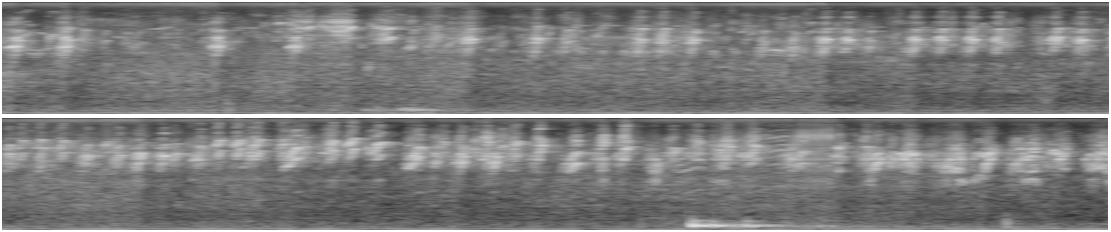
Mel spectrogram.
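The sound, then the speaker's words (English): Barn swallows chatter continuously in a busy, overlapping stream of high, rapid twittering notes, with two or three birds calling at once throughout, with a couple of faint low thumps. “The species we're profiling tonight is the barn swallow, B-A-R-N. And let's begin by listening to their chattering calls.”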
